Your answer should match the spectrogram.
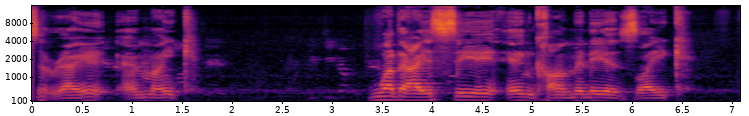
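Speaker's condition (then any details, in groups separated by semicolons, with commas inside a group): Multiple sclerosis; affects hands and left arm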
